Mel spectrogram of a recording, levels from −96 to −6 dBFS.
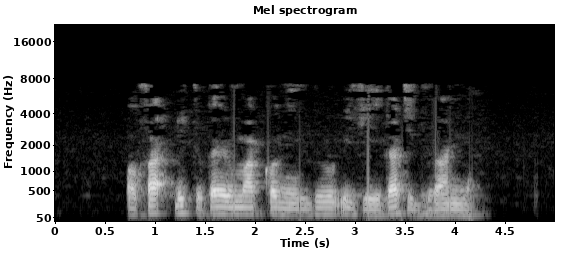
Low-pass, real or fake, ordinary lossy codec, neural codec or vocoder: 7.2 kHz; real; MP3, 32 kbps; none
